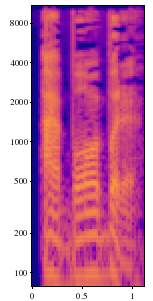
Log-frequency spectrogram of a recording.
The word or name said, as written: abobora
